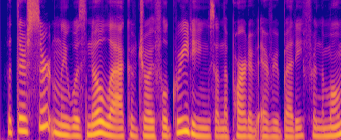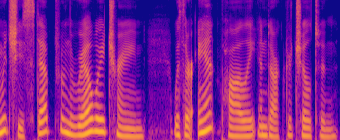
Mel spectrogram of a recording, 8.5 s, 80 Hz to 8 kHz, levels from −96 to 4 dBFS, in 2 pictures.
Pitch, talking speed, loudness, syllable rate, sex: 195 Hz, 210 wpm, -17 LUFS, 5.6 syllables/s, female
